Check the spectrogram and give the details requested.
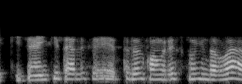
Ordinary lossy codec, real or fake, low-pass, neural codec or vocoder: Opus, 24 kbps; fake; 3.6 kHz; vocoder, 24 kHz, 100 mel bands, Vocos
